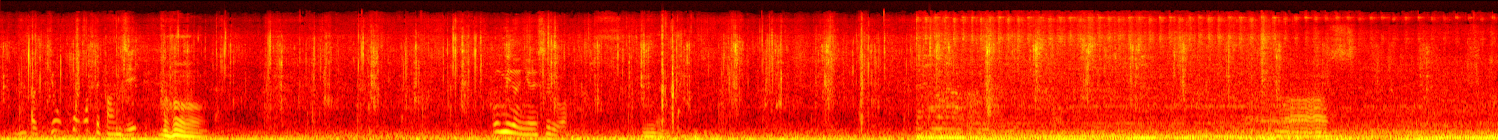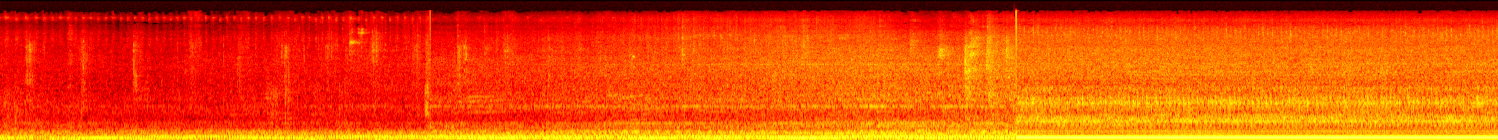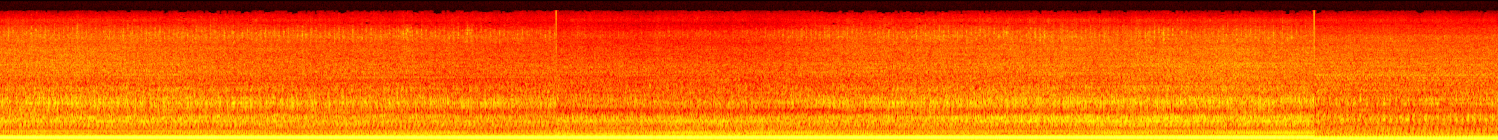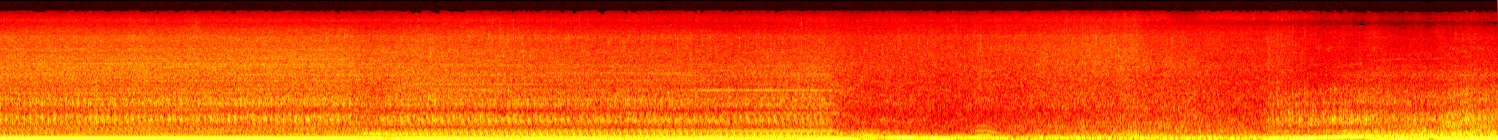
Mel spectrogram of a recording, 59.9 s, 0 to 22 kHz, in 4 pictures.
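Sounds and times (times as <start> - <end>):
ferry engine drone: 0.0 - 59.9
water rushing along hull: 47.1 - 59.9.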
